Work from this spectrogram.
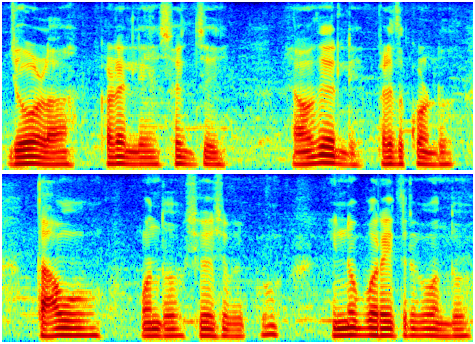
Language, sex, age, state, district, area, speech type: Kannada, male, 30-45, Karnataka, Koppal, rural, spontaneous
